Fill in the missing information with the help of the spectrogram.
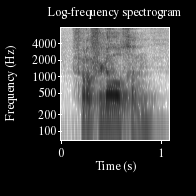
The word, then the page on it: passé: France (Paris); /pa.se/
